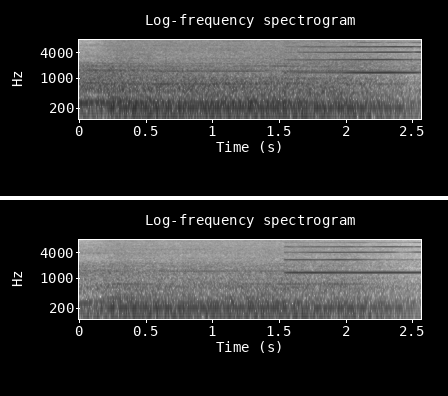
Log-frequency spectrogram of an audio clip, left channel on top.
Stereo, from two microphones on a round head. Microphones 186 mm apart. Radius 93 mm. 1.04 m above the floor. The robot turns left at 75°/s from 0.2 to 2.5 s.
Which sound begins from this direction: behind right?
A violin, at 1.5 s.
